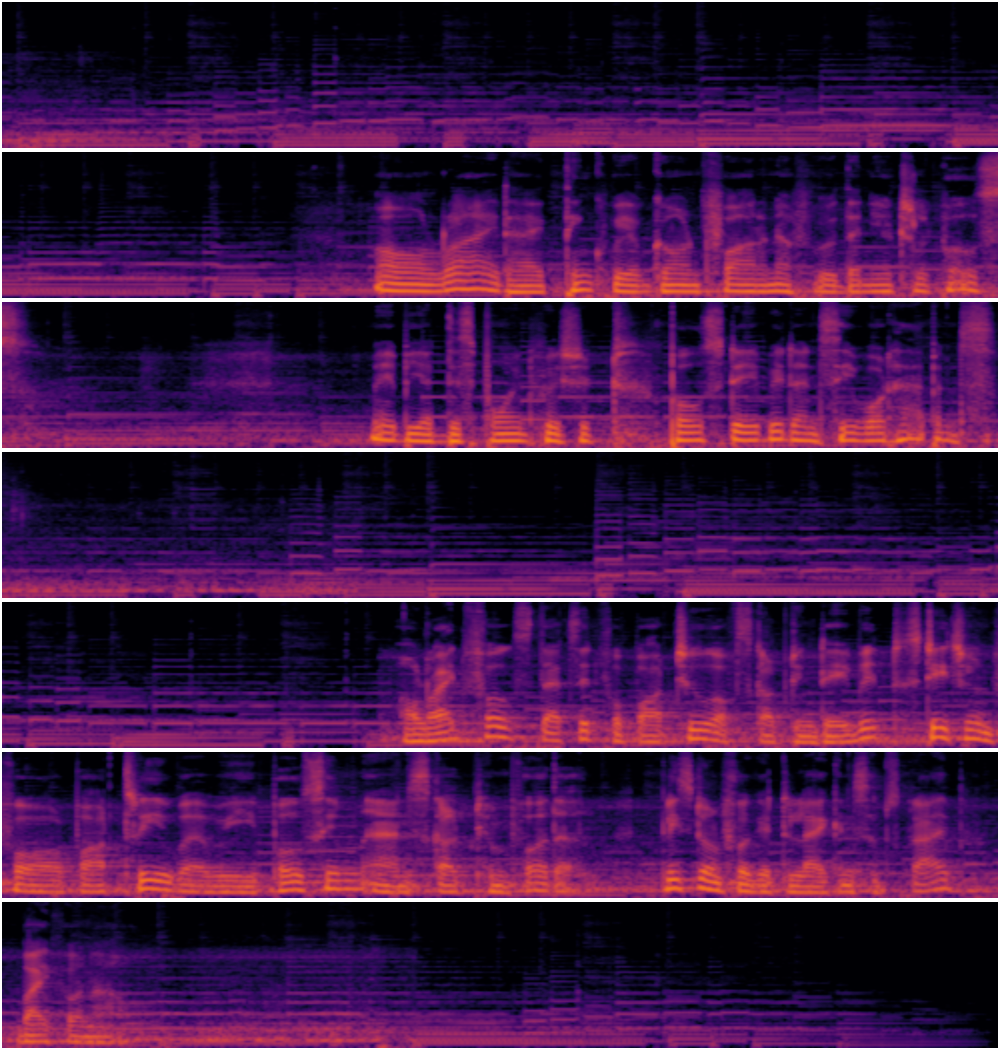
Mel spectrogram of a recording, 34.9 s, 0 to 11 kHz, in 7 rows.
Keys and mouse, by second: 0.6 right click, 2.3 right click, 3.3 right click, 5.6 right click, 6.2 right click, 13.4 right click.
